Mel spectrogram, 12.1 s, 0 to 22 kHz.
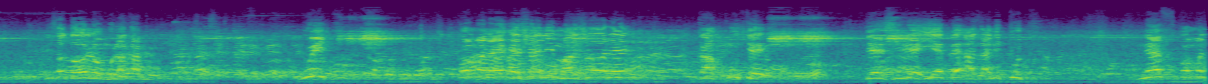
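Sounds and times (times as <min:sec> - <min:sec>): man speaking: 0:04.6 - 0:10.4, 0:11.4 - 0:12.0.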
